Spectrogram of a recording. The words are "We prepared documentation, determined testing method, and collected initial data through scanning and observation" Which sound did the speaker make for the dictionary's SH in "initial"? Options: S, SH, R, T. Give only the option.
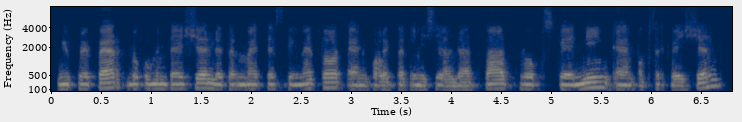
S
